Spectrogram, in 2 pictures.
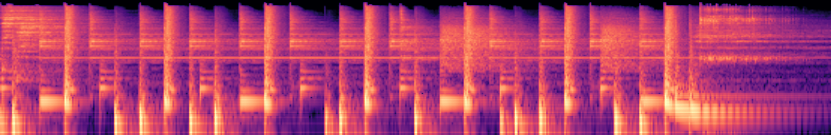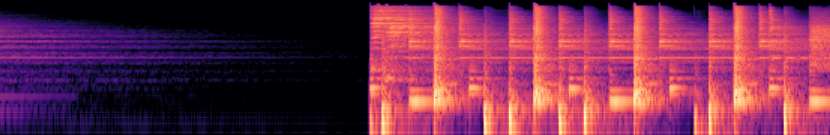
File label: drum bath church vacuum studio vase; tivoli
